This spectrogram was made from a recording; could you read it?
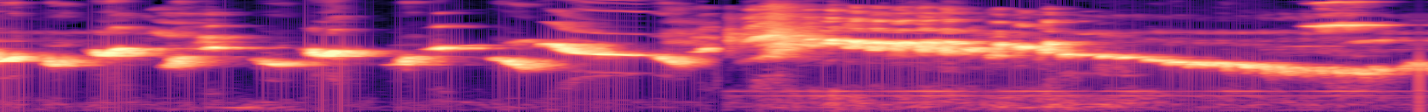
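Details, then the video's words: Energetic, richly varied Wambi song. A series of short, rising and falling whistled notes is followed by a harsh, noisy burst and then one long whistle that glides steadily downward. A faint low hum runs underneath. "Burung wambi gacor isian mewah"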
